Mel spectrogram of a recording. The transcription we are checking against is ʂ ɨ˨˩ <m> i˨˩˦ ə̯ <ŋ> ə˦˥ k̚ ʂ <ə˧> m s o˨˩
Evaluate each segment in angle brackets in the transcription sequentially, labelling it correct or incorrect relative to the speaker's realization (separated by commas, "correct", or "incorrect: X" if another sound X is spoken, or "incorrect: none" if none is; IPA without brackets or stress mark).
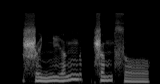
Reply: incorrect: ɲ, correct, incorrect: ə˧˥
